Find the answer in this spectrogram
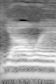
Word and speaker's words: Yahweh: of God it's uh it's Yahweh or yahovah there's a little bit of difference of opinion on the pronunciation but it's God's it's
